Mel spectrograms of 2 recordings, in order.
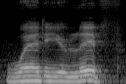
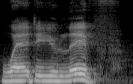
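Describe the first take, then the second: No difference in how they are said.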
